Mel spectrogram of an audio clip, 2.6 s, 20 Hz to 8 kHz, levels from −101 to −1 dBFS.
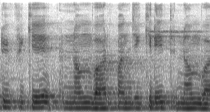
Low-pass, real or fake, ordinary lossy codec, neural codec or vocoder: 7.2 kHz; real; none; none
